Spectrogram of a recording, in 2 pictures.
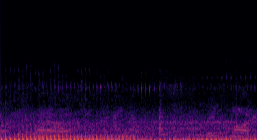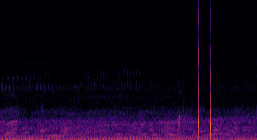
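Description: A motorbike engine runs close by with a fast low pulse, loudest in the first two seconds and then fading, over the scattered chatter of people in a street market. Two sharp clicks come close together near the end.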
